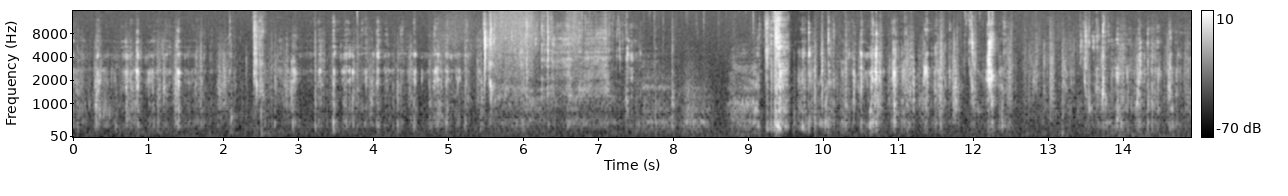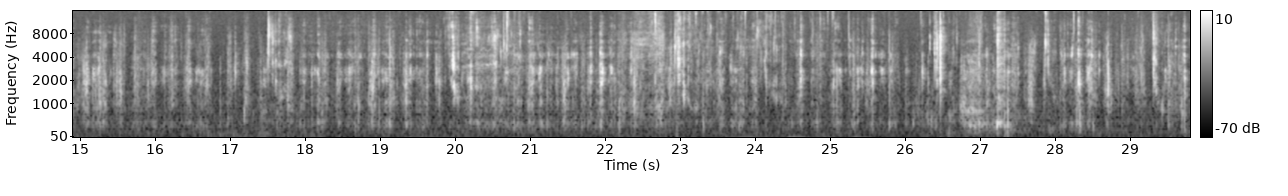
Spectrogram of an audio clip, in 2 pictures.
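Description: Close-up chewing and mouth sounds of a person eating spicy kimchi stew with rice and Spam, with a dense run of small wet clicks and smacks.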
